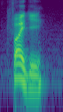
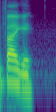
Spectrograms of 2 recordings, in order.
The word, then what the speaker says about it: Feige: Feige. Right? – Yeah, Kevin Feige.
